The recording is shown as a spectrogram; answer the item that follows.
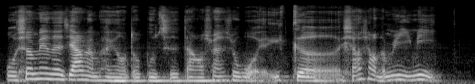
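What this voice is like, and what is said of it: Quiet, hushed speaking voice. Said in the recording (Chinese): “原谅我今天小小声的说话”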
